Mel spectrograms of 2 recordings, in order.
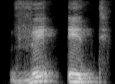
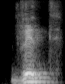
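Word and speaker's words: ואת: Ve'et. Eu não falo vet, ve'et. Eu falo adequadamente. Ve'et. Não é dito de uma outra maneira por conta da identificação da sílaba tônica.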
